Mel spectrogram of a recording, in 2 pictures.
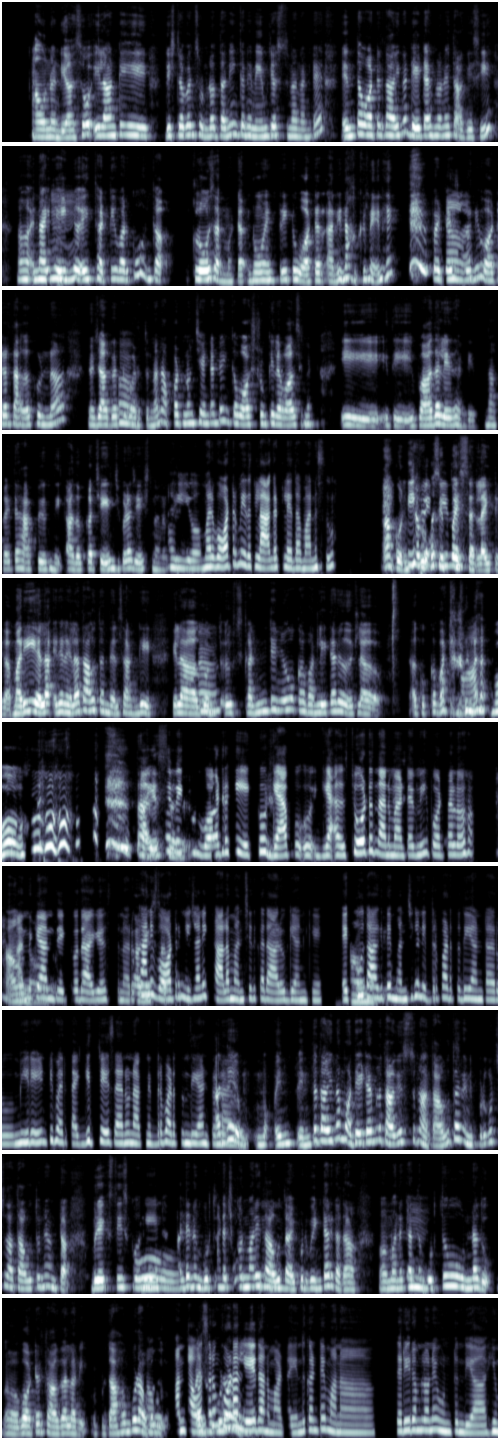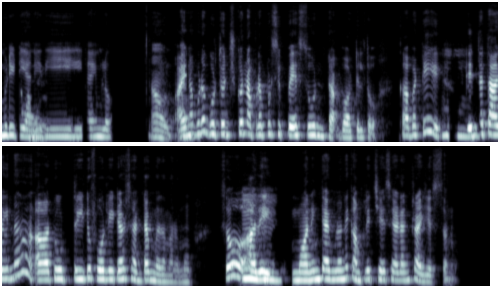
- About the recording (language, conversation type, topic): Telugu, podcast, రాత్రి మెరుగైన నిద్ర కోసం మీరు అనుసరించే రాత్రి రొటీన్ ఏమిటి?
- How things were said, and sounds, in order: tapping; in English: "సో"; in English: "డిస్టర్బెన్స్"; in English: "వాటర్"; in English: "డే"; in English: "నైట్ ఎయిట్, ఎయిట్ థర్టీ"; in English: "క్లోజ్"; in English: "నో ఎంట్రీ టు వాటర్"; laughing while speaking: "నాకు నేనే"; in English: "వాటర్"; in English: "వాష్‌రూమ్‌కి"; in English: "హ్యాపీ"; in English: "చేంజ్"; in English: "వాటర్"; chuckle; unintelligible speech; in English: "లైట్‌గా"; in English: "కంటిన్యూ"; in English: "వన్"; surprised: "వామ్మో!"; laughing while speaking: "అయితే, మీకు వాటర్‌కి ఎక్కువ గ్యాప్ ఉ ఉ గ్యా చోటు ఉందన్నమాట. మీ పొట్టలో"; lip smack; in English: "వాటర్‌కి"; laugh; in English: "గ్యాప్"; chuckle; other noise; in English: "వాటర్"; in English: "డే"; in English: "బ్రేక్స్"; in English: "వింటర్"; in English: "వాటర్"; in English: "హ్యూమిడిటీ"; in English: "త్రీ టు ఫోర్ లీటర్స్"; in English: "సో"; in English: "మార్నింగ్"; in English: "కంప్లీట్"; in English: "ట్రై"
